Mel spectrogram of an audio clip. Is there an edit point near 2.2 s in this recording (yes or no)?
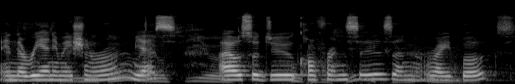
yes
